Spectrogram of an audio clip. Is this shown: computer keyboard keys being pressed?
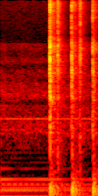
yes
